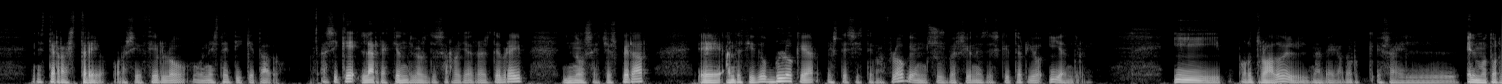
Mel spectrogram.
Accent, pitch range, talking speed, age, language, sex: Spanish, 90-115 Hz, 195 wpm, 30-49, Spanish, male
